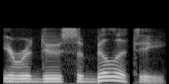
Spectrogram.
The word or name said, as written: irreducibility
